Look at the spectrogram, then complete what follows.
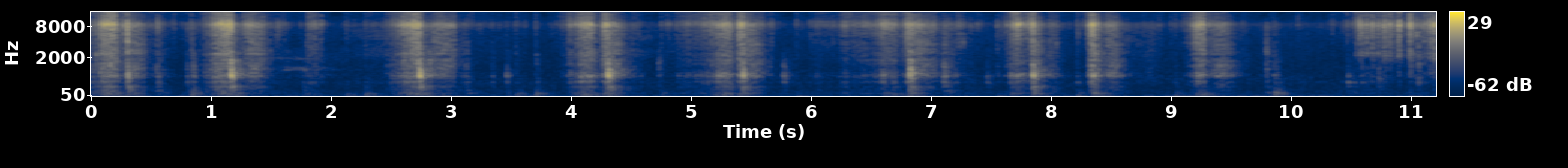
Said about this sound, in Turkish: Soğanı ince ince doğrayalım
